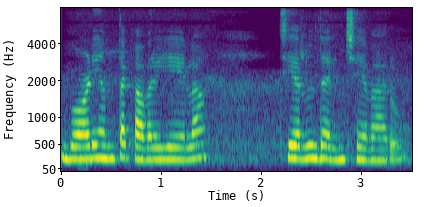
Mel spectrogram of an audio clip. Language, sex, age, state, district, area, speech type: Telugu, female, 45-60, Andhra Pradesh, Vizianagaram, rural, spontaneous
